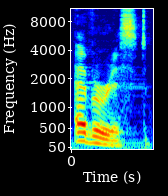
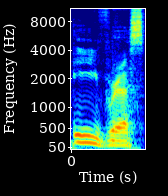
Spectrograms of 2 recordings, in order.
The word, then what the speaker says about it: Everest: Which Simon has just wrongly pronounced Everest, but it should actually be pronounced Everest to match the surname of the British surveyor who discovered it.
